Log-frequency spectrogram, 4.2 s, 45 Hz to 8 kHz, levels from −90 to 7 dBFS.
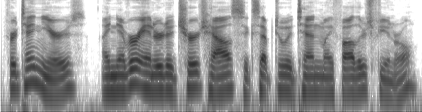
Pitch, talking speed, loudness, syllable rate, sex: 120 Hz, 215 wpm, -18 LUFS, 5.9 syllables/s, male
